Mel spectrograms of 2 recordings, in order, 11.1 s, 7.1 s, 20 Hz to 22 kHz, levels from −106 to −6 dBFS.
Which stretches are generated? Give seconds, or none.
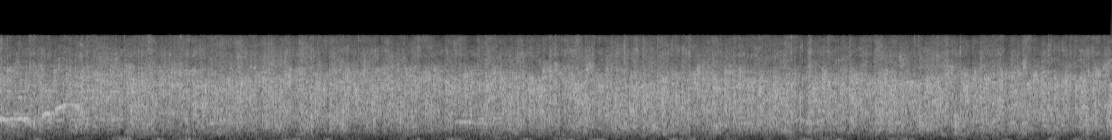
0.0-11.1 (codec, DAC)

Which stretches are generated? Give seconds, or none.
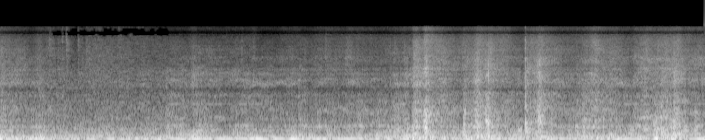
0.0-0.5 (codec, SNAC); 1.7-7.1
